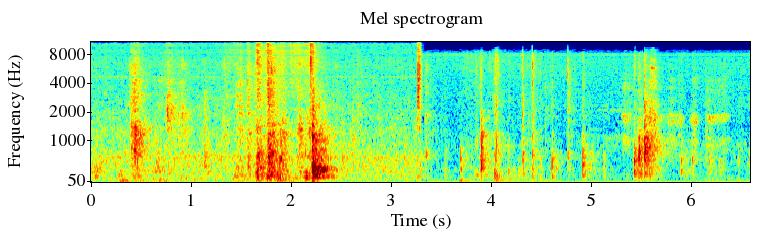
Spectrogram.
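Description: A cat knocking about in and against cardboard boxes: several dull thumps, then a run of quick light taps and scuffs as a cat with a box stuck on its head scrambles across a hard floor.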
